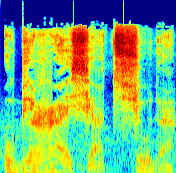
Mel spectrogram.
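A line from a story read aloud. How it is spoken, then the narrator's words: Through gritted teeth. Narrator (Russian): процедила сквозь зубы Алиса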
